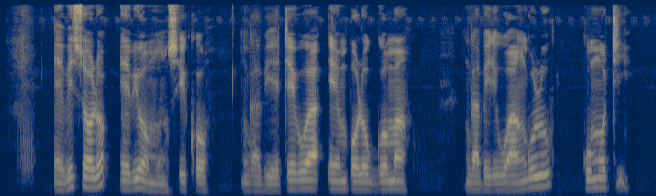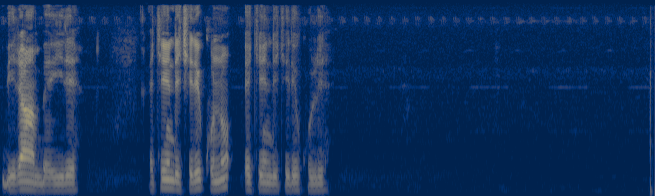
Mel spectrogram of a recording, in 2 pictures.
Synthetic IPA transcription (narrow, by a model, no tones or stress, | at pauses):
e̞βiso̞lo̞e̞βjo̞ːmuːnsikʰo̞ | ŋɡaβje̞ːte̞βwae̞mpo̞lo̞ɡːo̞ma | ŋɡaβiɾiwaːŋɡulu | kumuti | βiɾaːmbeiɾe̞ | ciːndiciɾikuno̞ | e̞ciːndiciɾikule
